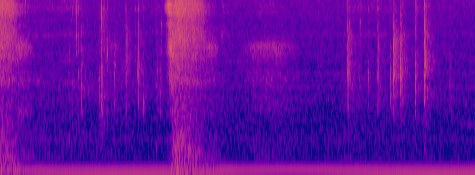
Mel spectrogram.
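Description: Light key taps on a computer keyboard, a few scattered clicks close by over a low steady hum, with one louder breathy burst early on and no speech.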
